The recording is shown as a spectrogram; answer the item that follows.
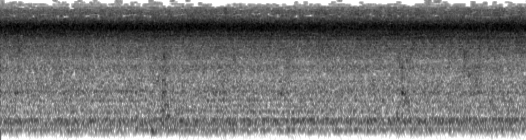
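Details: Steady hum of Japanese honey bees keeping up fanning behaviour in hot weather, an even mass drone with a sharp high hiss over it and a few faint clicks.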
